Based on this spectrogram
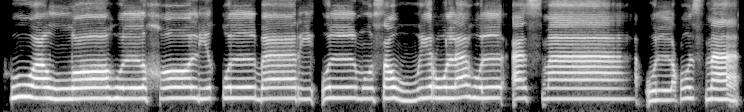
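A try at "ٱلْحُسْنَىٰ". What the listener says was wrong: Ya, jadi ke husna. pertama itu husna, makhraj ha.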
